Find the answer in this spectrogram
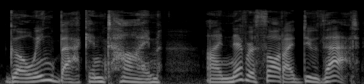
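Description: A woman's voice: low-pitched, slow, no room sound, studio quality. A woman voicing an eager, stubborn young man with a teasing, gallant streak in a storybook reading. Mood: excited.

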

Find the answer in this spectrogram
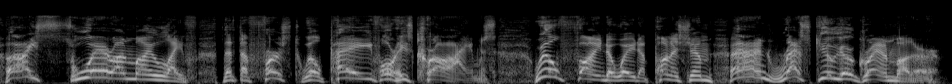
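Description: A man's voice: high voice, huge pitch swings, slow pace, gravelly, bright, forceful tone, breathy edge, no echo, clean studio sound, pitched above the performer's own voice, heavily acted. A man voicing a fierce, protective storybook figure with a vehement roaring delivery. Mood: anguished fury.

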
